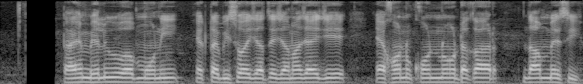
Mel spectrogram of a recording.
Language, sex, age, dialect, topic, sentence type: Bengali, male, 18-24, Northern/Varendri, banking, statement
